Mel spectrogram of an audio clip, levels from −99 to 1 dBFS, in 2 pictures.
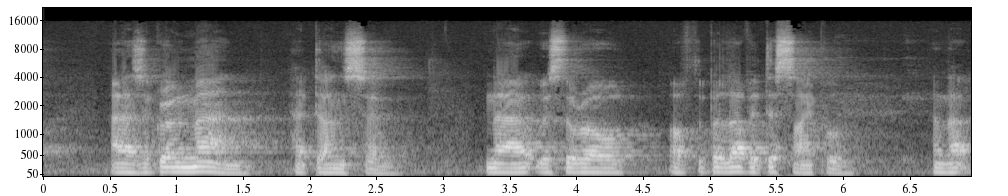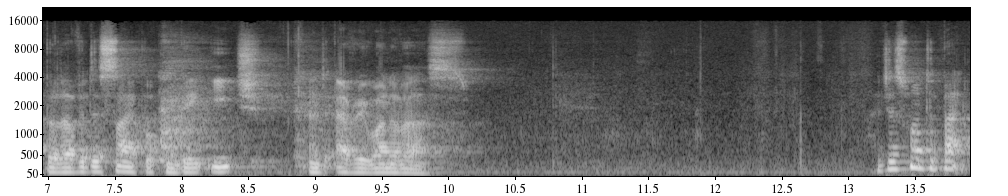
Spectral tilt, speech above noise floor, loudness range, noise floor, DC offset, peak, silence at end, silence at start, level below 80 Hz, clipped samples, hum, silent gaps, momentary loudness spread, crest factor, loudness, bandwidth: -4.5 dB/octave; 28 dB; 8 LU; -45 dBFS; under 0.1%; -2 dBFS; 0 s; 0 s; -44 dBFS; under 0.1%; none; none; 12 LU; 16 dB; -17 LUFS; 16 kHz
